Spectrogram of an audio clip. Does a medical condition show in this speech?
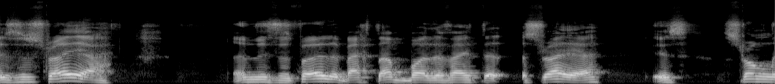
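Yes: cerebral palsy; uses wheelchair.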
